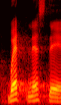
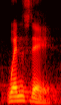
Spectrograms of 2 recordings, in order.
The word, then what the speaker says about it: Wednesday: วัน พุธ นะ ครับ เรา คง จะ ไม่ ออก เสียง ว่า wetness Day ใช่ ไหมม ครับ เขา จะ รวบ ตึง กัน เป็น Wednesday So คำ ว่า สบาย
